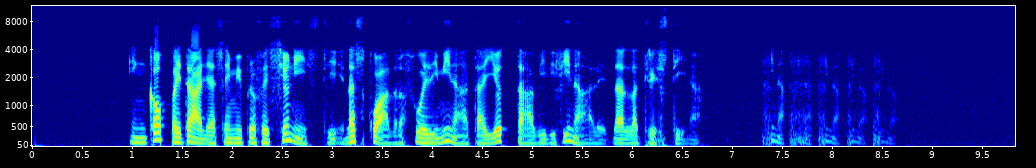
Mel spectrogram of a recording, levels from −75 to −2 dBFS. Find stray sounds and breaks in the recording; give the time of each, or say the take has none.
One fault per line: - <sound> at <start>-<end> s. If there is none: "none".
- laugh at 7.3-8.7 s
